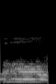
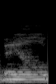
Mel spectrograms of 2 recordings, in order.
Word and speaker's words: Baal: with Elijah and the prophets of Paul or Baal or Paul how you want to say his name um this is going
